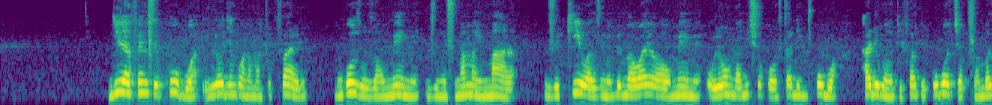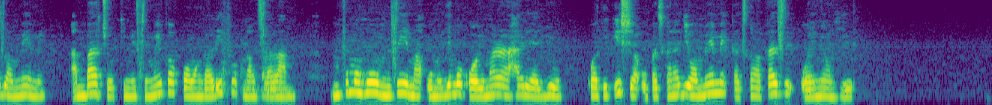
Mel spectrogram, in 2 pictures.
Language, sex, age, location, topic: Swahili, female, 25-35, Dar es Salaam, government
